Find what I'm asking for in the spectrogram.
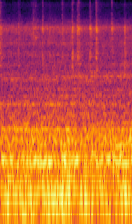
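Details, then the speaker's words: Ariston micro combi boiler, original fan refitted after tightening loose stator bracket screws on its rubber mounts; short even whir at constant pitch with no scraping or rubbing, running nicely for hot water. "okay so I've got the boiler work and it was running nicely for hot water"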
